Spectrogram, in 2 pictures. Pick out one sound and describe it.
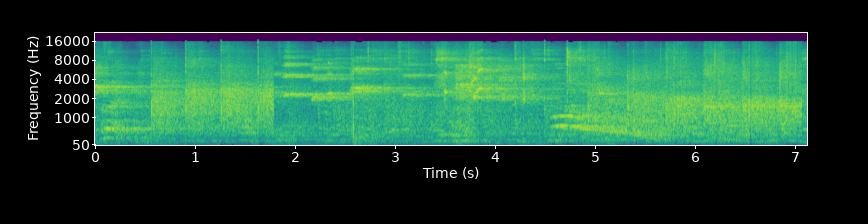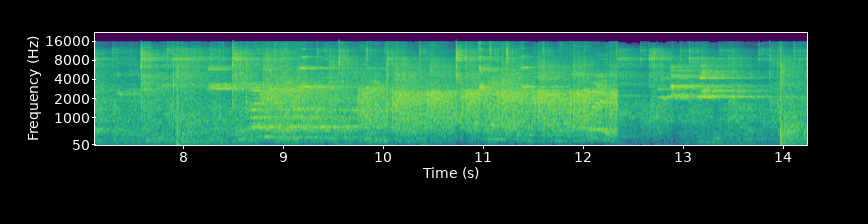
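A ping-pong ball clicks back and forth off paddles and the table in a fast rally.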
